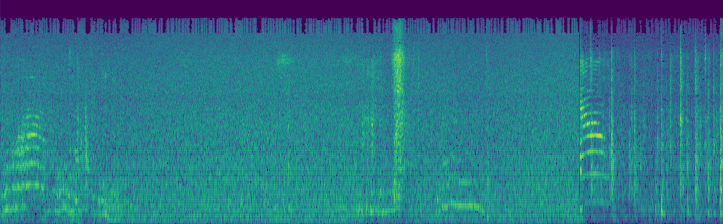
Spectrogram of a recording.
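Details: Cat at a cat cafe giving a few drawn-out meows, two near the start and a rising-falling one later, softer ones between, over a steady rumbling background noise.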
